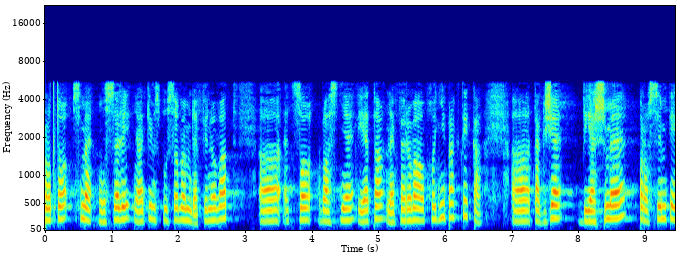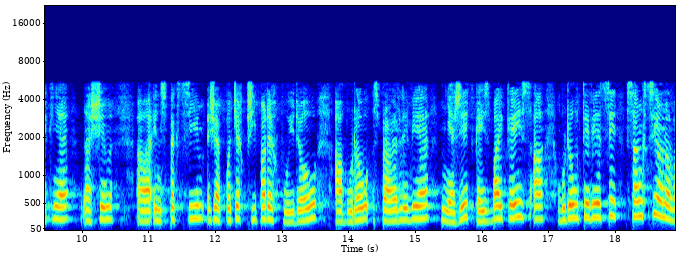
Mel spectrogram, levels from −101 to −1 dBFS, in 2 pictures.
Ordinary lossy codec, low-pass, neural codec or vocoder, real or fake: none; 5.4 kHz; codec, 16 kHz, 16 kbps, FreqCodec, smaller model; fake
